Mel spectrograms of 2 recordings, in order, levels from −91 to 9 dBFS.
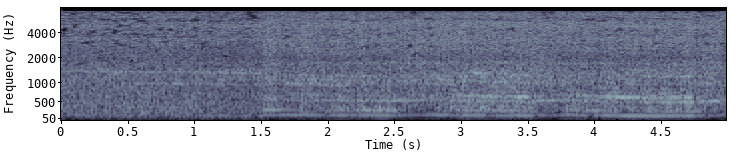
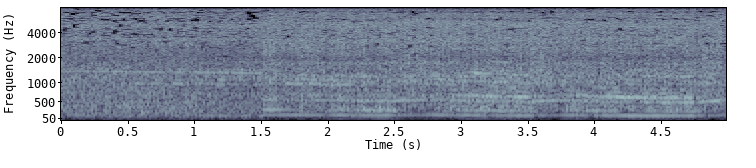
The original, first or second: second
